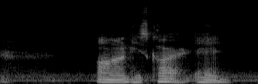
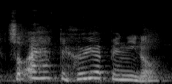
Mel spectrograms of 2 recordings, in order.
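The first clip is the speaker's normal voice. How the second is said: mock crying TV girl; 14 semitones higher, 3 dB louder than usual. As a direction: parody a melodramatic sob story. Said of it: "And she's crying".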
